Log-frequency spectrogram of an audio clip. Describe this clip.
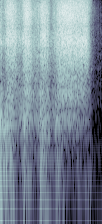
Brushing a piece of cardboard with a broom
